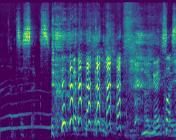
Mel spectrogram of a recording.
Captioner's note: unlucky laughter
